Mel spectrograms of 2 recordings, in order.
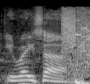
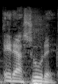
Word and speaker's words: Erasure: Eraser. Top 25. – Top 25. Top 25. – Esto es Kiss. Tardamos en aprender los locutores en pronunciar bien esto que durante mucho tiempo se presentaba como Erasure.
